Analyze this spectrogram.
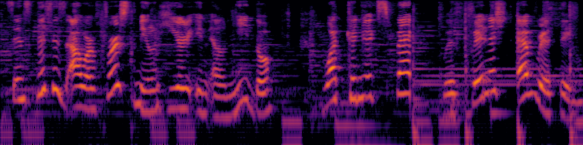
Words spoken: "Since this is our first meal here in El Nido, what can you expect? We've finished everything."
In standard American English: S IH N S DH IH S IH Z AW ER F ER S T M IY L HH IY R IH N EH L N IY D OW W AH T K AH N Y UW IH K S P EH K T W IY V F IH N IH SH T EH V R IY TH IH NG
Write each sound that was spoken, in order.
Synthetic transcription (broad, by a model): S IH N S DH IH S IH Z AW ER F ER S T M IY L HH IY R IH N EH L N IY D OW W AH T K AH N Y UW IH K S P EH K T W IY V F IH N IH SH T EH V R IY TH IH NG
